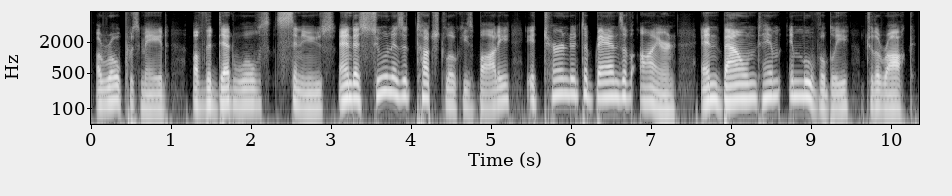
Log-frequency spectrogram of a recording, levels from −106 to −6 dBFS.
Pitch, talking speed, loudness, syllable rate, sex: 135 Hz, 175 wpm, -22 LUFS, 4.6 syllables/s, male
